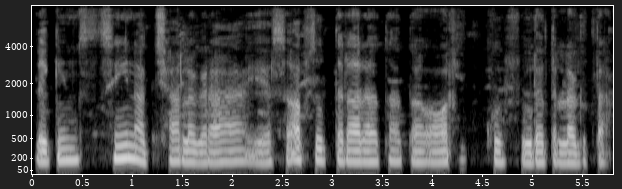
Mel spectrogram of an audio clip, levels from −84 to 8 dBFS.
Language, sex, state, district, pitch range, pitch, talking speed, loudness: Magahi, male, Bihar, Jahanabad, 145-165 Hz, 150 Hz, 145 wpm, -20 LUFS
